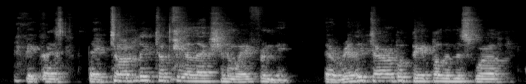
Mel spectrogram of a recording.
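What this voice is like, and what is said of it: Imitates another person's voice. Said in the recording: “That is right up there among the best Trump impersonations I've seen”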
